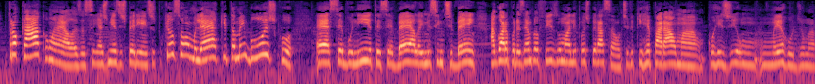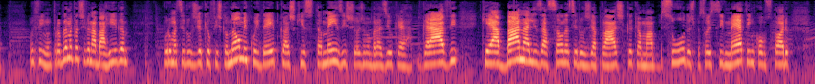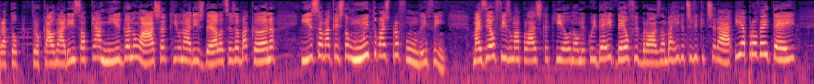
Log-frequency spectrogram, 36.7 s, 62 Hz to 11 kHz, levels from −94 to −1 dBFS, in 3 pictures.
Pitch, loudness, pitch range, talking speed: 245 Hz, -20 LUFS, 225-290 Hz, 225 wpm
